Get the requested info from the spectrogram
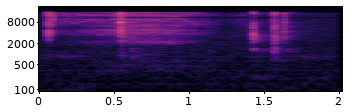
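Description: Computer mouse sliding briefly on the desk, then a couple of quick clicks about one and a half seconds in.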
